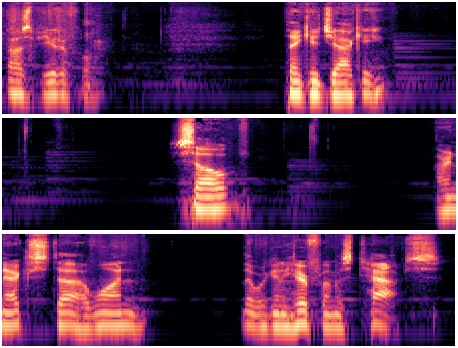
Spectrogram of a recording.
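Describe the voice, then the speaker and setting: A man's voice: medium pitch, flat delivery, slow pace, long pauses, darkish tone, faint music behind. A male pastor hosting a church service, casually introducing the next speaker.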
